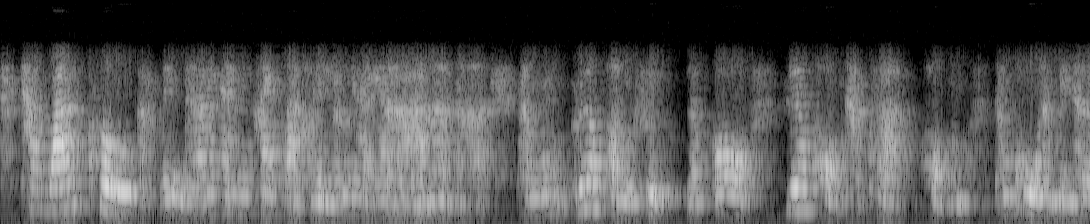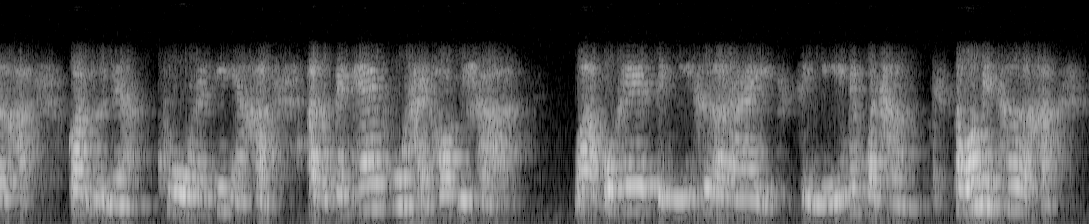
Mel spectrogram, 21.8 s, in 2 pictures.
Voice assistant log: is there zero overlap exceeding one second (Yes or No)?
No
